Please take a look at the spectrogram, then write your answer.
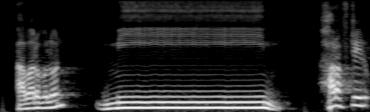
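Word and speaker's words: ميم: মিম হরফটি উচ্চারণের ক্ষেত্রে অবশ্যই বারিক হবে, পাতলা হবে এবং 3 আলিফ টেনে উচ্চারণ করতে হবে। আমার সাথে আরেকবার চেষ্টা করুন। মিম। আবার বলুন মিম।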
